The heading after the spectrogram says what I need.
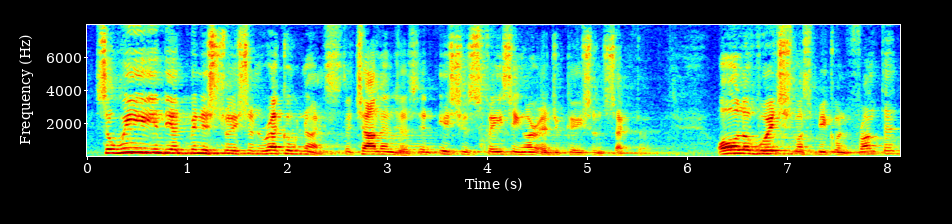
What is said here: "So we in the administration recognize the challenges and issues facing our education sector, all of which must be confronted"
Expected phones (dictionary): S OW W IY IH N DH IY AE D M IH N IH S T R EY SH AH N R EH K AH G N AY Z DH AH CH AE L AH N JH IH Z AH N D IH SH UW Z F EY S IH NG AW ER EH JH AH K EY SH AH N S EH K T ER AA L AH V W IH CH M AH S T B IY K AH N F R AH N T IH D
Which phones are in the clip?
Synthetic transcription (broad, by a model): S OW W IY IH N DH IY AE D M IH N IH S T R EY SH AH N R EH K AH G N AY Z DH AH CH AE L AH N JH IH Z AH N D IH SH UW S F EY S IH NG AW ER EH JH AH K EY SH AH N S EH K T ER AA L AH V W IH CH M AH S T B IY K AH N F R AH N T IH D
